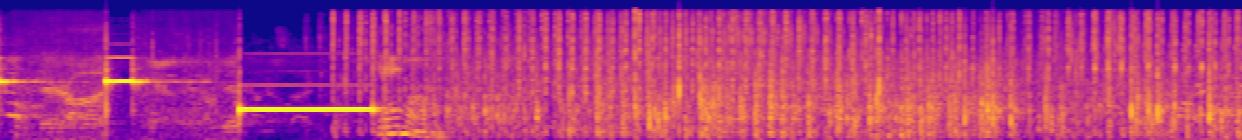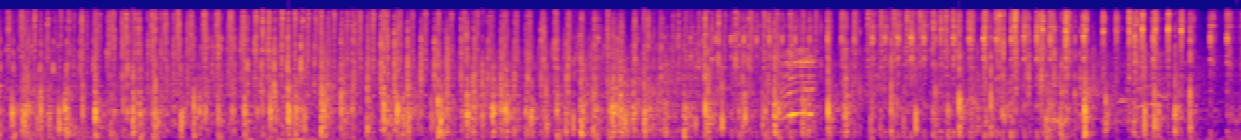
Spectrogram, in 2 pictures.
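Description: Paintball guns fire in rapid bursts.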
